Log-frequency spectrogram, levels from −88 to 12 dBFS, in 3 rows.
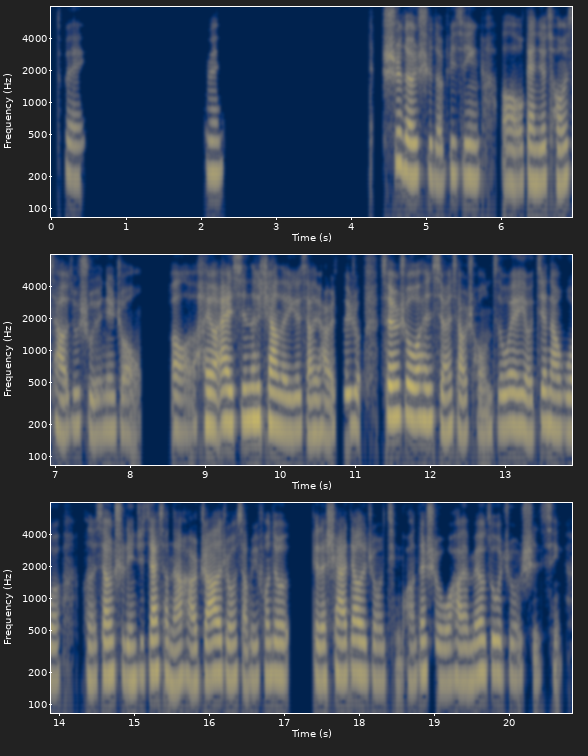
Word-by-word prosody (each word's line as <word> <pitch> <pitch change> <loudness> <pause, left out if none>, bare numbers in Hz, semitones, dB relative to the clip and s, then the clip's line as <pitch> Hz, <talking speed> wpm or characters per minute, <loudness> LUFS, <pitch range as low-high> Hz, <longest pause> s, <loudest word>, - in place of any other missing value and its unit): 对。 200 -3 -9 1.6
对。 215 0 -6 2.1
是 265 -1 +2
的 205 -3 +5
是 205 0 -4
的， 180 -2 -5
毕 210 +2 -8
竟， 200 -1 -4 0.3
呃， - - -6
我 180 - -6
感 190 -1 0
觉 185 +1 -1
从 185 -1 -3
小 180 -4 -1
就 195 +1 -7
属 190 -3 -5
于 170 +1 -8
那 180 0 -6
种， 185 - -7 0.4
呃， 185 -2 -3
很 205 - +2
有 195 - +6
爱 205 +3 +7
心 215 +1 0
的 225 0 +6
这 220 -1 +3
样 200 -1 +7
的 180 -1 +1
一 175 - -2
个 180 +1 -1
小 175 -3 -1
女 170 - -3
孩 170 - -3
儿。 155 - -2
所 195 - 0
以 - - +1
说 200 -1 -1 0.2
虽 235 - +8
然 235 +1 +7
说 240 -1 +5
我 220 - +6
很 220 -1 +3
喜 225 -3 0
欢 180 +1 -1
小 175 -4 0
虫 85 - -8
子， 185 - -8
我 190 +1 +1
也 195 -1 +2
有 175 -3 -1
见 205 +4 -1
到 185 -2 +1
过， 180 -1 -4 0.3
可 - - -9
能 175 0 -5
像 190 +1 +3
是 200 - -4
邻 175 -1 -2
居 190 +1 -7
家 200 +1 +6
小 200 -1 -2
男 170 +2 0
孩 185 -2 -2
儿 165 +1 +1
抓 185 +2 +5
的 200 - +5
这 195 - -4
种 180 +1 -2
小 180 -5 -4
蜜 175 +2 -7
蜂 190 0 -4
就 190 -1 -1 0.3
给 185 - -1
它 175 - +1
杀 190 +1 +3
掉 200 0 +3
的 195 - +2
这 190 - -10
种 175 -1 -7
情 - - -12
况， 170 0 -9
但 195 +1 0
是 200 - -4
我 170 0 -4
好 175 0 -1
像 170 0 -3
没 180 +2 -3
有 200 +1 +2
做 205 0 -2
过 200 - 0
这 195 - -12
种 185 -2 -9
事 - - -6
情。 - - -11
190 Hz, 270 characters per minute, -21 LUFS, 180-205 Hz, 2.1 s, 虽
